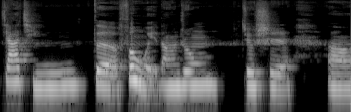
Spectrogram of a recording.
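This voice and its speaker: A woman's fairly high voice, ordinary pitch variation, a very slow pace. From Hefei, Anhui, China. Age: 30s. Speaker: staff at a psychology counseling center. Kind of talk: interview sharing life story. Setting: recorded at a psychology center office. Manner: hesitant with many fillers.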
